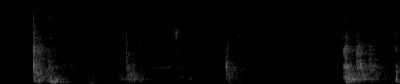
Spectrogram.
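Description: A few faint, short clicks and taps of plastic parts being handled, as the trigger and spring are worked into a pressure-washer spray gun's plastic housing, with a brief louder rubbing noise near the end.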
